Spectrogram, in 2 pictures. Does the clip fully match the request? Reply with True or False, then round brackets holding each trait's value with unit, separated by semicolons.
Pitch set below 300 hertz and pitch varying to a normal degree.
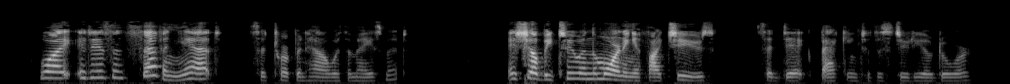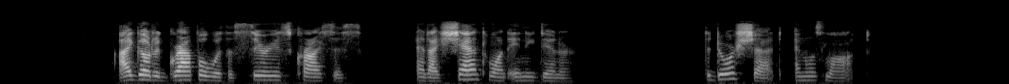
False (190 Hz; 6.3 semitones)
